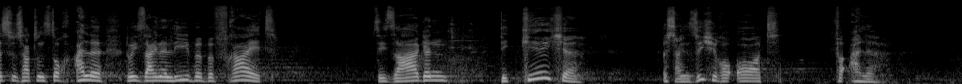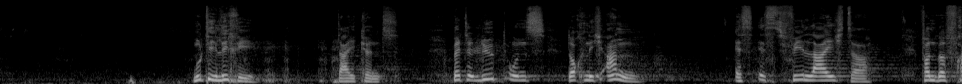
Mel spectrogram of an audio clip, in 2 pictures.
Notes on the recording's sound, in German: Live-Gottesdienstübertragung vom Hauptmarkt in Nürnberg. Schlussgottesdienst vom Evangelischen Kirchentag in Nürnberg.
